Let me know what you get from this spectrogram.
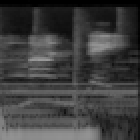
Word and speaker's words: Monday: Monday, pero con la A súper abierta. Monday, igual que London.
